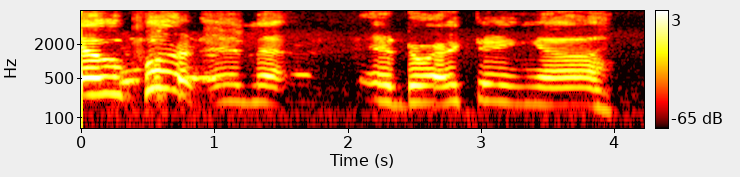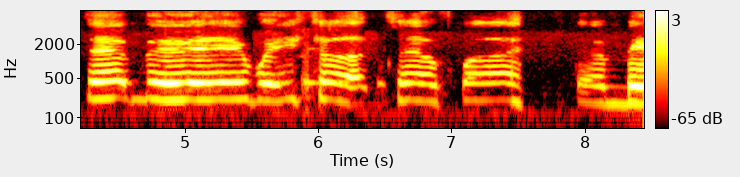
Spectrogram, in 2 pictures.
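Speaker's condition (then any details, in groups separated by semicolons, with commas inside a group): Friedreich's ataxia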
